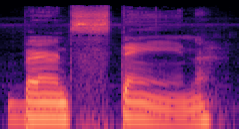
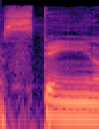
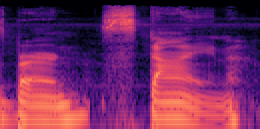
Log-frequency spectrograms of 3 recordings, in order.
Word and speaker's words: Berenstain: So it is correctly pronounced Berenstain bears, as in like a stain on a t-shirt.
